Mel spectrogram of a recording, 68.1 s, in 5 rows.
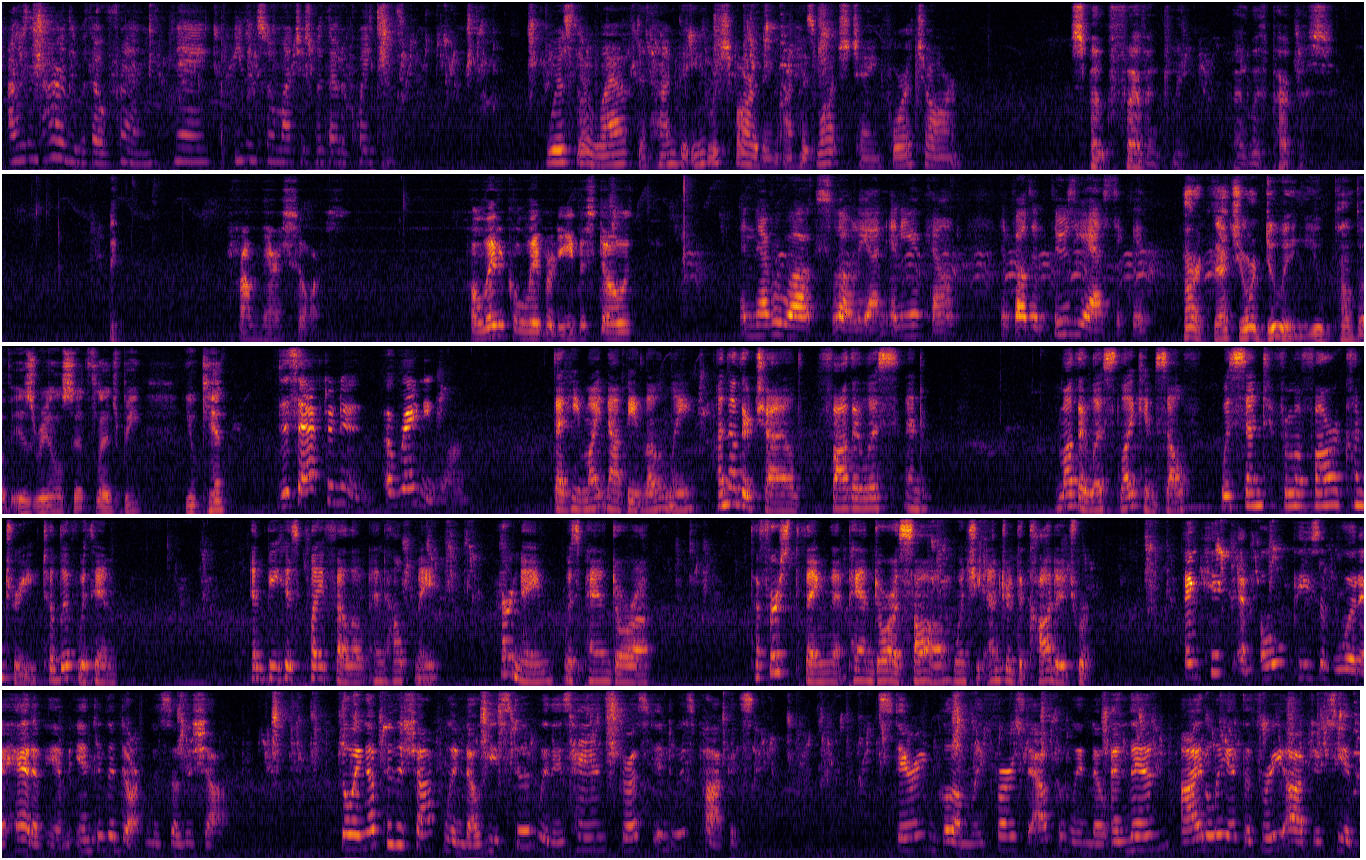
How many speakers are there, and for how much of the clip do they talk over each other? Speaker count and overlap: eight, no overlap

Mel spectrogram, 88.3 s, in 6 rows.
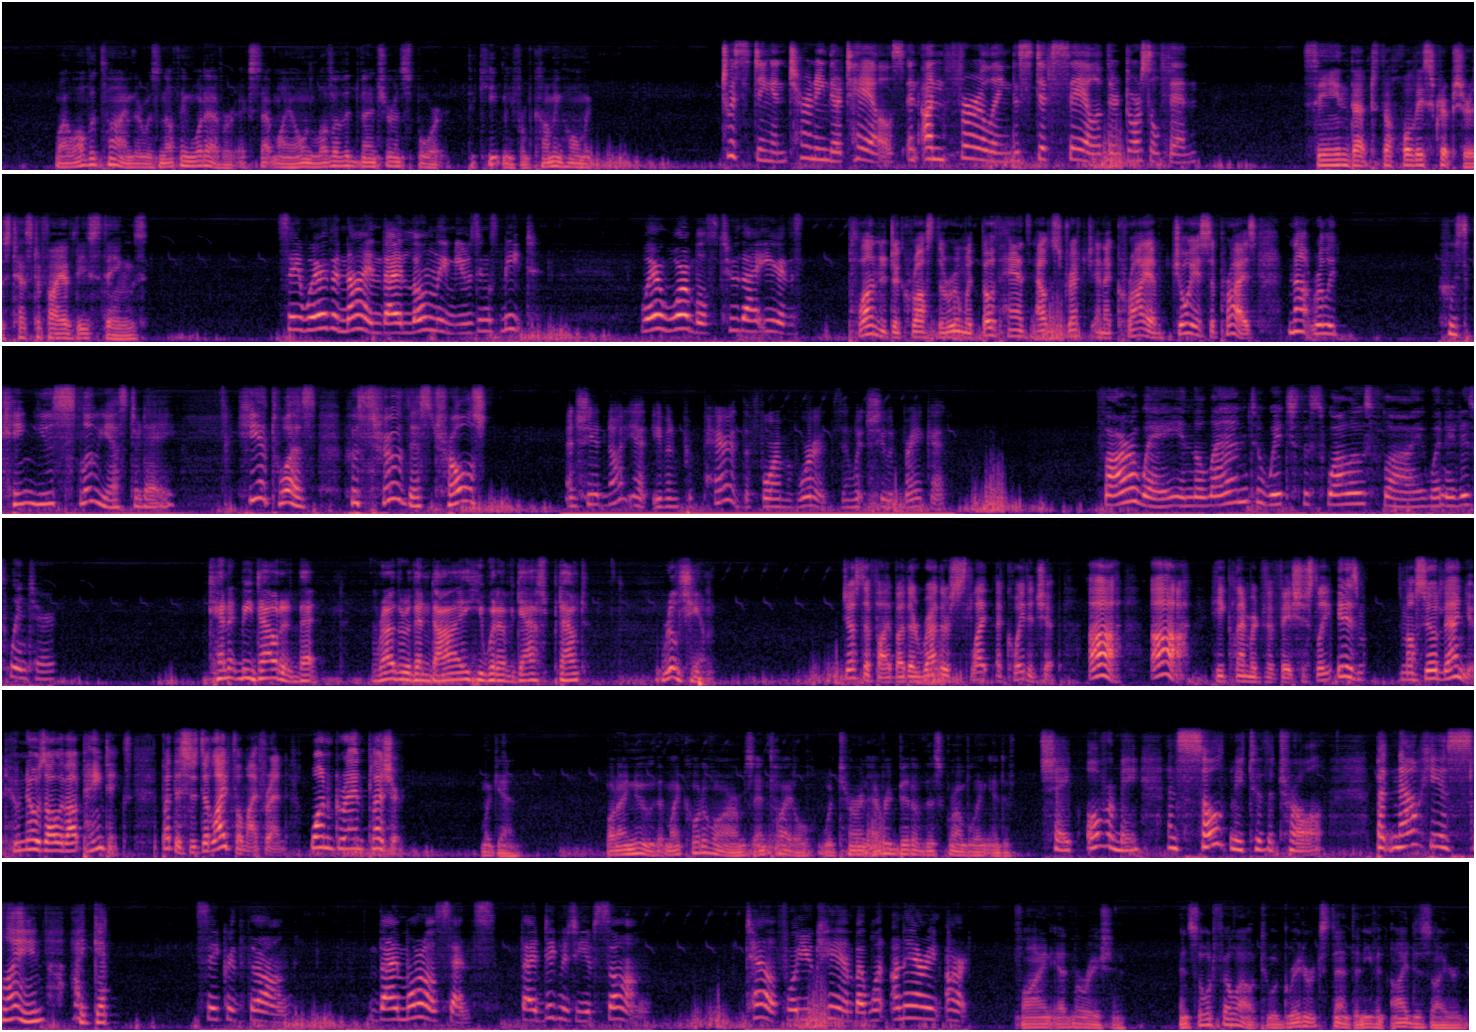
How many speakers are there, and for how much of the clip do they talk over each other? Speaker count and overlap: nine, no overlap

